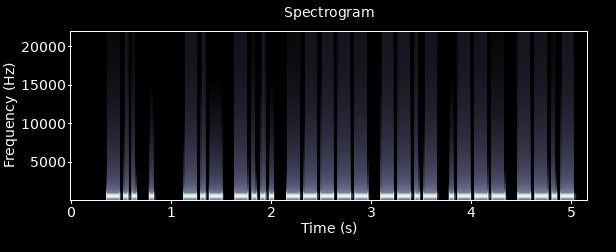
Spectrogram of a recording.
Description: Morse code, heard as a keyed tone, about 28 wpm, 650 Hz. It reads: DE KB0QJQ
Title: SOTA QSO Practice 28wpm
